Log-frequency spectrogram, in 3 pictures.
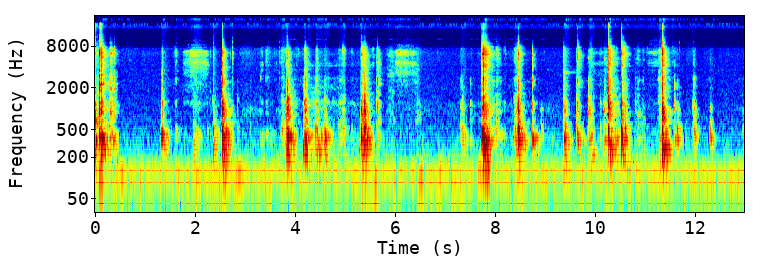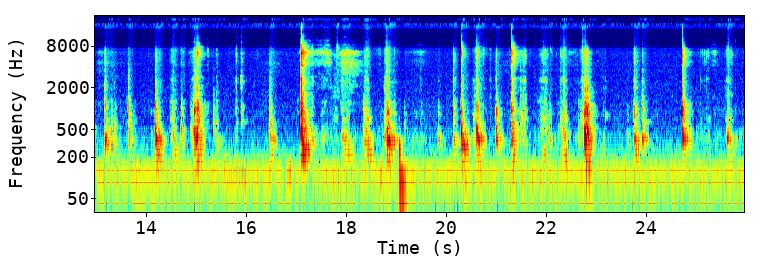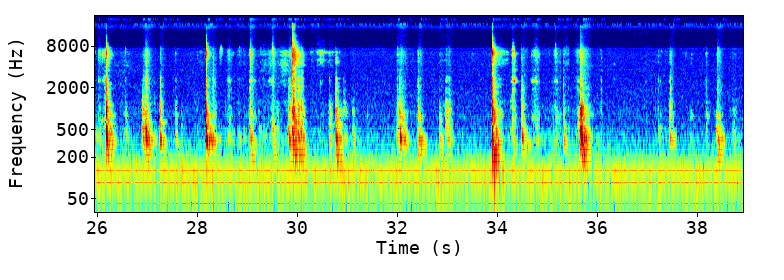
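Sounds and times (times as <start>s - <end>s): hand tools clicking and tapping: 7.6s - 12.1s.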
